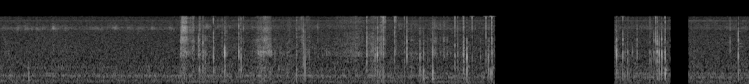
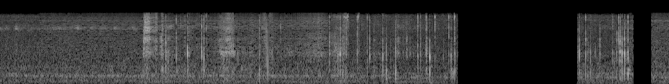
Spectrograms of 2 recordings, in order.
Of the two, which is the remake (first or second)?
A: second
